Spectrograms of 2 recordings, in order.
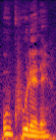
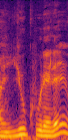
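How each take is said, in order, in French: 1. La première voyelle est un simple son "oo". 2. La première voyelle est un son "yoo". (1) "pour prononcer correctement euh, le nom de l'instrument, il faut dire ukulélé" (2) "La prononciation anglo-saxonne c'est largement répandue, donc c'est vrai qu'on va dire ukulélé"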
